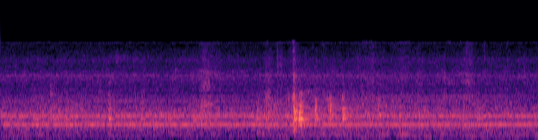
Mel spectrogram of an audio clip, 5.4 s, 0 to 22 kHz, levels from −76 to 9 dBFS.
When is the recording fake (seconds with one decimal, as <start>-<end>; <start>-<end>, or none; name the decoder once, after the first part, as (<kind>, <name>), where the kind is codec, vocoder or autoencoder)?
none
